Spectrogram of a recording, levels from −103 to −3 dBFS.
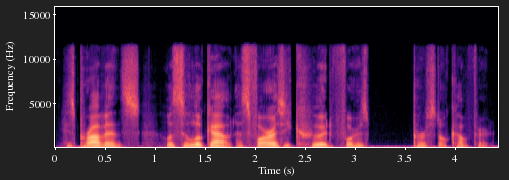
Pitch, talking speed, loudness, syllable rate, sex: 90 Hz, 205 wpm, -23 LUFS, 5.5 syllables/s, male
